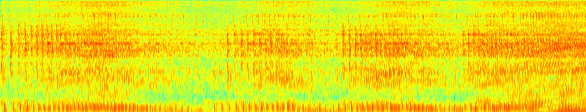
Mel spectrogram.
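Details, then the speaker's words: Hero Splendor small engine with a newly fitted cylinder kit, nearly no kilometres since the rebuild: silent at idle, then a thick heavy knock rising with each throttle blip, piston slap. "Engine होने के बाद यह तो kilometre भी नहीं लिए और इसका यह पिस्टन आवाज करने लगाया"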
